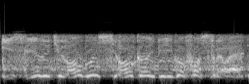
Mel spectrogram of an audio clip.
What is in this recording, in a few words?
mission fly, dialogs russian; War Thunder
